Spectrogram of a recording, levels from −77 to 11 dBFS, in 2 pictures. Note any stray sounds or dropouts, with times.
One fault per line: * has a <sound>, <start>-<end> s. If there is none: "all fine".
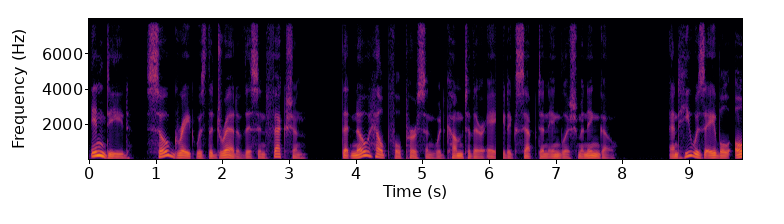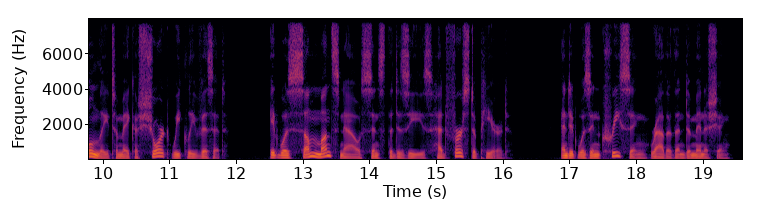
* has a dropout, 6.1-6.2 s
